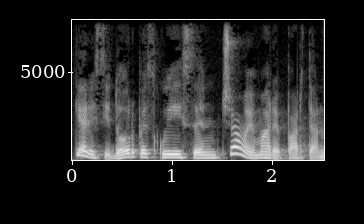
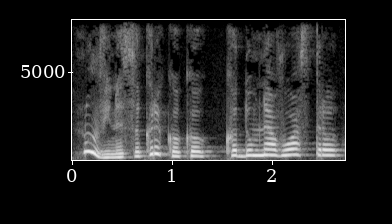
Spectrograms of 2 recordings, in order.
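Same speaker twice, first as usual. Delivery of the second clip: higher, stammering and uneasy; a hint of flustered landlady; 9 semitones higher than usual. A narrator's reading. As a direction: stumble over the words, uneasy. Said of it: "era cam neliniștită".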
